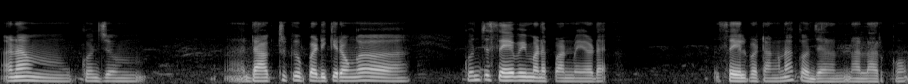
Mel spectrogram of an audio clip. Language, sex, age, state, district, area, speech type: Tamil, female, 45-60, Tamil Nadu, Nagapattinam, urban, spontaneous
